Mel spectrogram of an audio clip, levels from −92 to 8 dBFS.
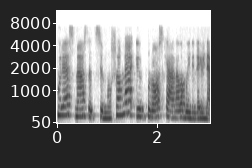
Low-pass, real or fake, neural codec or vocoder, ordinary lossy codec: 7.2 kHz; real; none; MP3, 96 kbps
